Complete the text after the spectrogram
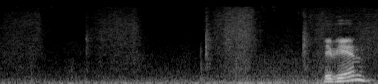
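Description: A broom sweeps across a hard floor with soft brushing strokes.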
